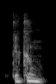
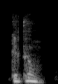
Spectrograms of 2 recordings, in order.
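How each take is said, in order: Both takes have the same delivery.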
